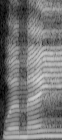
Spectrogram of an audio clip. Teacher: Di sini ada hukum idgham bi gunnah karena ada nun sukun yang menghadapi huruf ya. Maka bunyi nun sukunnya dimasukkan ke ya, dileburkan. Wa may disertai bunyi dengung.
